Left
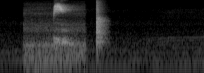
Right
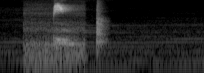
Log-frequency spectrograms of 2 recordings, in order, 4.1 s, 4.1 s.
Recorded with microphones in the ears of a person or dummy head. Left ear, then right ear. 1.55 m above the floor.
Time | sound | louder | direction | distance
0.5 | a bird | right 1 dB | 10° right (ahead or behind) | 0.6 m
1.9 | a clap | left 6 dB | 45° left (ahead or behind) | 1.1 m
